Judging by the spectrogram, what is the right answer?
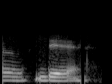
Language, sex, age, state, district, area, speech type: Bodo, female, 30-45, Assam, Kokrajhar, rural, conversation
